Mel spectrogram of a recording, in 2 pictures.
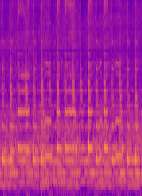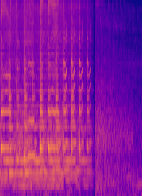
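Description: A mobile phone ringtone plays a bright, repeating synthesized melody with a bouncy rhythm, loud and close, then stops abruptly, leaving a quiet hiss.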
